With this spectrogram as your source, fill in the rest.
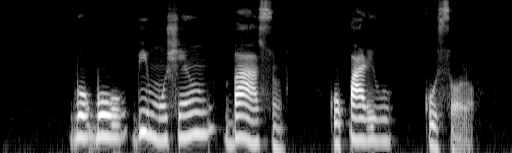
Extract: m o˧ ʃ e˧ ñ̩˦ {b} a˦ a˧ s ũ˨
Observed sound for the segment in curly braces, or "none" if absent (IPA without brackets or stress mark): b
